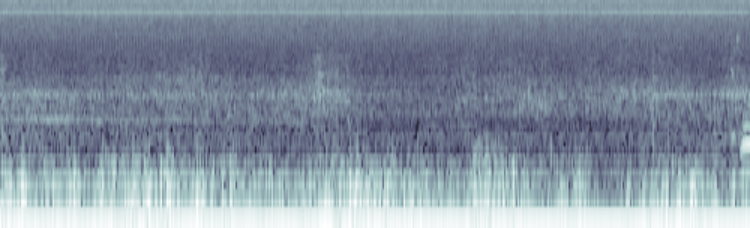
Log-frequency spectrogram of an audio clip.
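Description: Wind buffeting a camcorder microphone: a loud, rumbling low roar that keeps wavering.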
